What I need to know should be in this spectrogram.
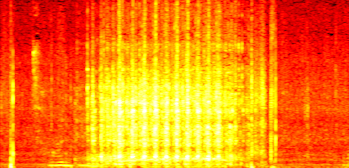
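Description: A sewing machine stitches rapidly with a fast whirring rattle.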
